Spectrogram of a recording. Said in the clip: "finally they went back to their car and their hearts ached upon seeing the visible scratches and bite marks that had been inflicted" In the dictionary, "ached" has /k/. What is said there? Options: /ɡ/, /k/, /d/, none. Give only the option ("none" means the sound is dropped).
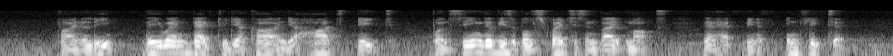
none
